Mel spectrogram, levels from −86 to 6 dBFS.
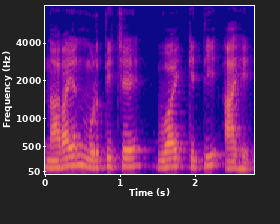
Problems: background sounds at intervals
